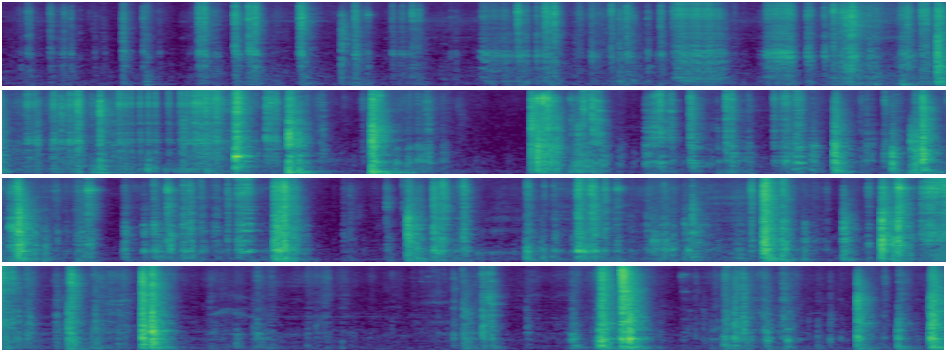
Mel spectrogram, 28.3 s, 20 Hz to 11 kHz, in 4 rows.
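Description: Irregular plastic clicks, taps and knocks as an HP 1740 LCD monitor's casing is handled and turned over on a workbench, with a few louder knocks among them.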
